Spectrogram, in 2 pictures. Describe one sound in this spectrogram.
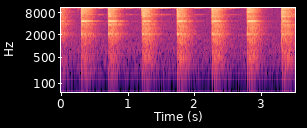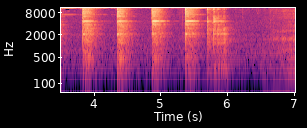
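A hammer rings sharply on hot metal against an anvil in a steady rhythm.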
